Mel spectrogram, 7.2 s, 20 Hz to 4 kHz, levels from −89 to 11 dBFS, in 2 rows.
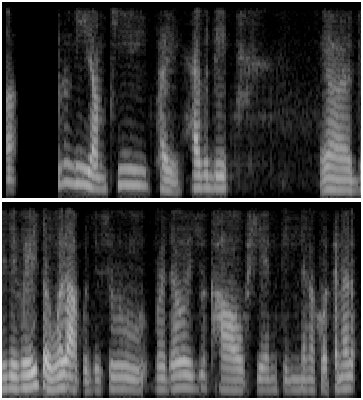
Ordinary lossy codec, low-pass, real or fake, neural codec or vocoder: none; 3.6 kHz; fake; codec, 16 kHz, 1.1 kbps, Voila-Tokenizer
